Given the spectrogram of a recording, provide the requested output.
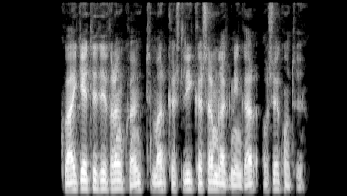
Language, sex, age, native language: Icelandic, female, 40-49, Icelandic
